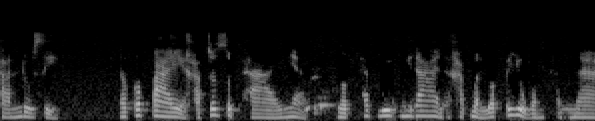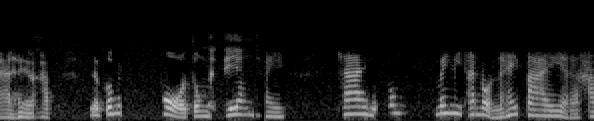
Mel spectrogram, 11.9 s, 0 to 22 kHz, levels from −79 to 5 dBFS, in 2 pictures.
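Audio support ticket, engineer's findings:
Other side's voice leaking through, 3.03 to 3.35 s. Echo canceller likely left residual loudspeaker echo in the mic path. A second voice is audible under the talker for about a third of a second, roughly 10 dB below the main speech.

Speech suppressed in double talk, 4.41 to 4.49 s and 5.46 to 5.79 s. Echo suppressor likely misread overlapping talk as echo and attenuated both. First event is a brief shallow dip of around 10 dB. Second is deeper, around 25 dB, with the talker suppressed for roughly 300 ms.

Handover gap, 8.51 to 8.59 s. Call moved between networks and no speech frames arrived during the switch. Voice drops out within milliseconds and stays silent for 80 ms. Content spoken in that window is gone.

Fallback to narrowband, 8.59 s to end of clip. After the handover the call renegotiated from HD Voice down to a narrowband codec, consistent with AMR-WB at 23.85 kbit/s falling back to AMR-NB at 5.9 kbit/s. 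Nothing above 4 kHz remains, and the voice turns duller and rougher.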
